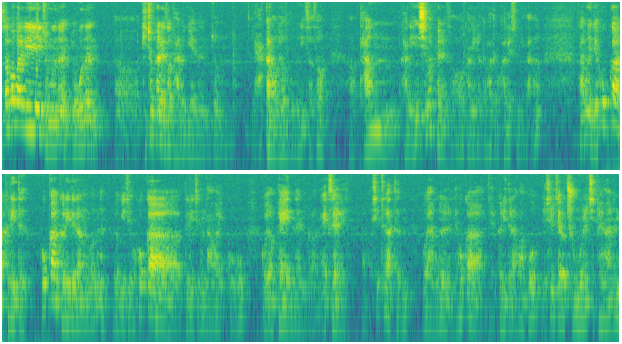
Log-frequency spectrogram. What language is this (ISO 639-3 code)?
kor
